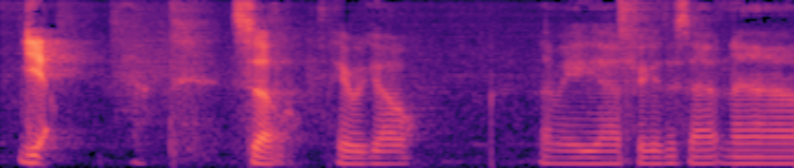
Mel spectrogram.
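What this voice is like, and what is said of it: Usual voice. Nothing is said of it.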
